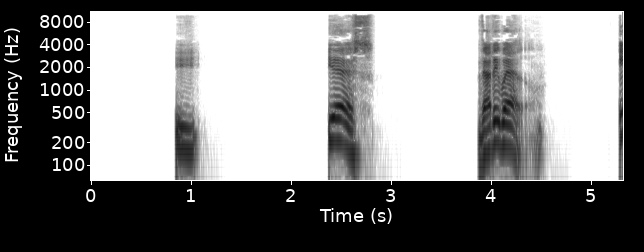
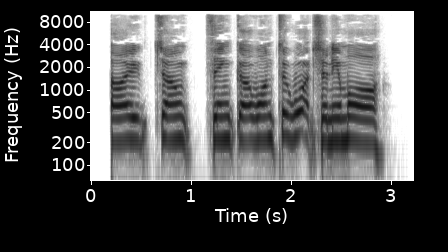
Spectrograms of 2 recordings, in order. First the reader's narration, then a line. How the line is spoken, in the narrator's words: Tate called out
